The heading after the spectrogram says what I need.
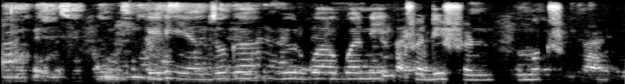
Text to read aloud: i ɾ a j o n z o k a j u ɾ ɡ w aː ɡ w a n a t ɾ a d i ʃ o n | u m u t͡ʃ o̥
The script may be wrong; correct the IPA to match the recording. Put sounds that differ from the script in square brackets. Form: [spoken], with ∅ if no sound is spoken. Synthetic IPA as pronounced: i ɾ [i] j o n z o [ɡ] a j u ɾ ɡ w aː ɡ w a n [i] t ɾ a d i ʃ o n | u m u t͡ʃ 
